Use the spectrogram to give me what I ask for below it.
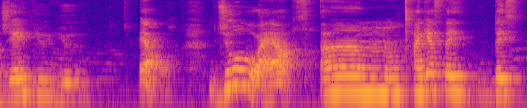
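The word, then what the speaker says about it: Juul: around that so we have a company called jewel which is spelled j-u-u-l jewel labs um i guess they they they developed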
